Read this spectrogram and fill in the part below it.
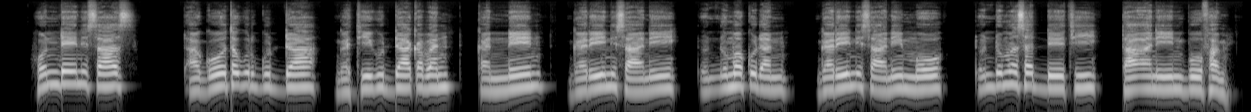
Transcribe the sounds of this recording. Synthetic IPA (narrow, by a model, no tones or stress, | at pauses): hʊnd̪e̞ːnɪsaːs | ᶑɐɡo̞ːt̪ɐɡʊɾɡʊd̪ːaː | ɡɐt̪iːɡʊd̪ːaːkʼɐbɐŋ | kɐnːe̞ːn | ɡɐɾiːnɪsaːniː | ᶑʊnɗʊmɐkʊᶑɐŋ | ɡɐɾiːnɪsaːniːmːo̞ː | ᶑʊnɗʊmɐs̬ɐd̪ːe̞ːt̪iː | t̪aːʔɐniːnbuːfɐmɛ̥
